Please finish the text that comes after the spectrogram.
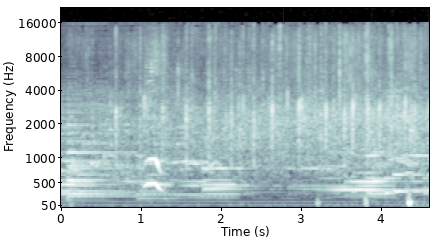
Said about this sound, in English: Come on and clap those hands.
